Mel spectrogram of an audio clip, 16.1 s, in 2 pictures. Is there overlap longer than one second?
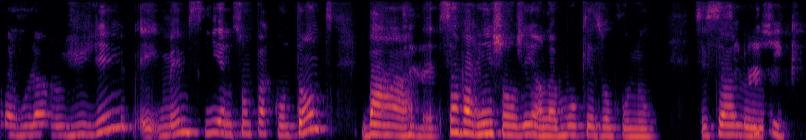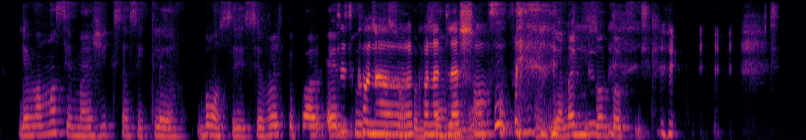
Yes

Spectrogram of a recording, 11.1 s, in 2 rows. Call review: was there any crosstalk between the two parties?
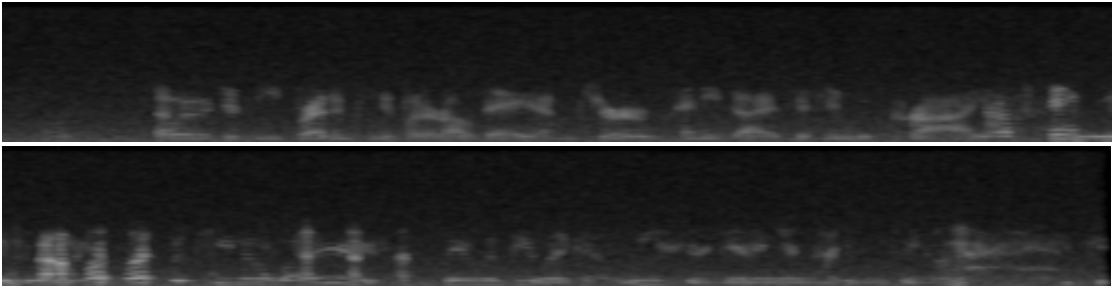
Yes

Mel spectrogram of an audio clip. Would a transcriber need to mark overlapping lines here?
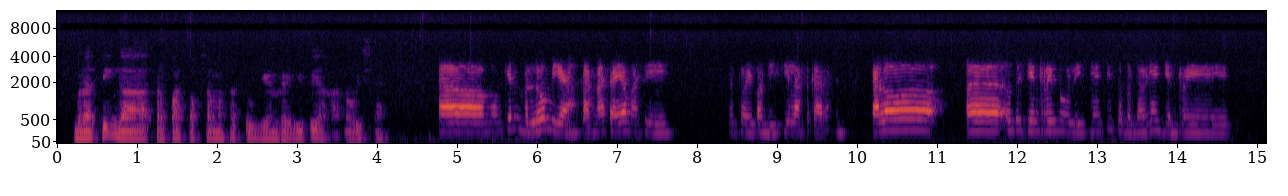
No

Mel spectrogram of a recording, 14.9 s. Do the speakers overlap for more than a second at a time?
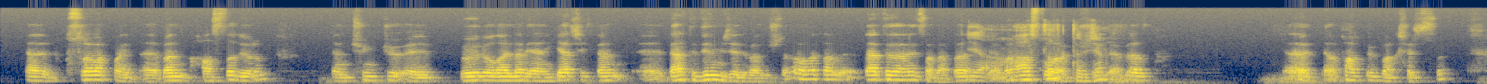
Yes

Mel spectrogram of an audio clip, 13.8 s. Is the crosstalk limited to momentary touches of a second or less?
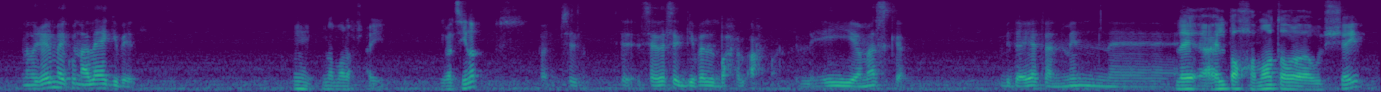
Yes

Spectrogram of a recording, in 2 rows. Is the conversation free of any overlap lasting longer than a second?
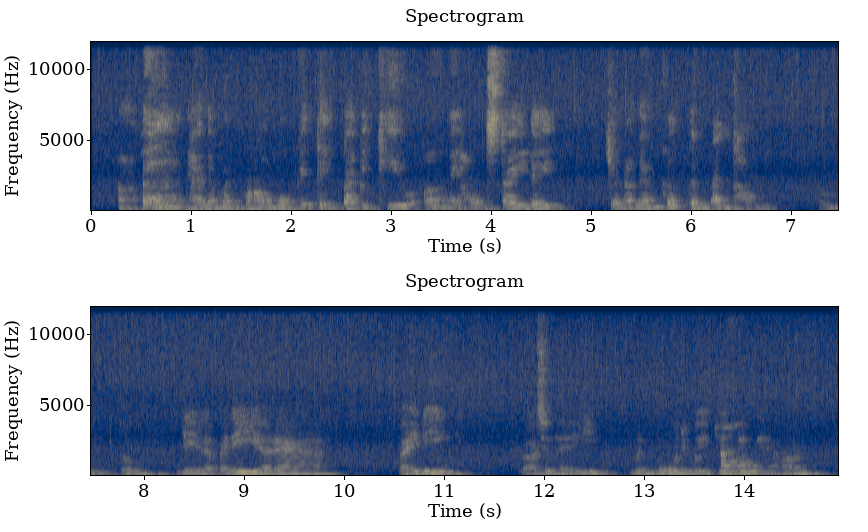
Yes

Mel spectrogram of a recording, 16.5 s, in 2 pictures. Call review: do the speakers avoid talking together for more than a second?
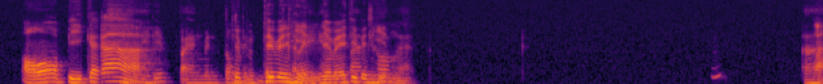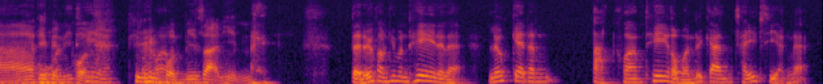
No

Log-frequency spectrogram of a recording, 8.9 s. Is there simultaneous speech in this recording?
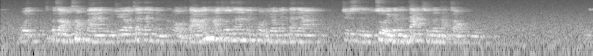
No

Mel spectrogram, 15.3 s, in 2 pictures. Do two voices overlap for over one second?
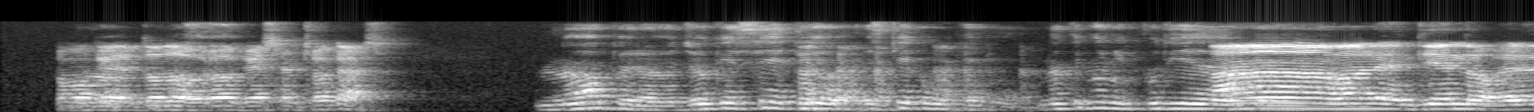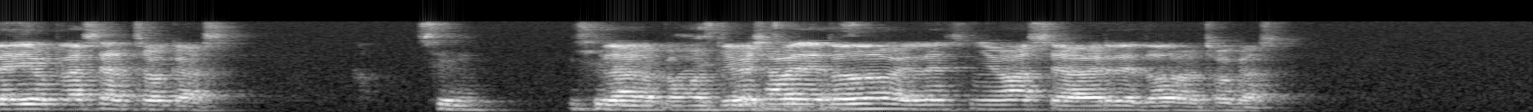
Yes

